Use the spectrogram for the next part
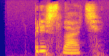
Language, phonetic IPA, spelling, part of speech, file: Russian, [prʲɪsˈɫatʲ], прислать, verb, Ru-прислать.ogg
- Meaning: to send (here, to this place)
